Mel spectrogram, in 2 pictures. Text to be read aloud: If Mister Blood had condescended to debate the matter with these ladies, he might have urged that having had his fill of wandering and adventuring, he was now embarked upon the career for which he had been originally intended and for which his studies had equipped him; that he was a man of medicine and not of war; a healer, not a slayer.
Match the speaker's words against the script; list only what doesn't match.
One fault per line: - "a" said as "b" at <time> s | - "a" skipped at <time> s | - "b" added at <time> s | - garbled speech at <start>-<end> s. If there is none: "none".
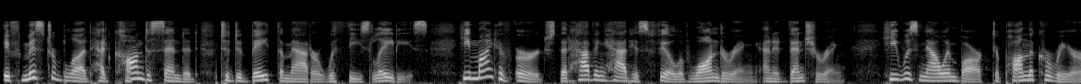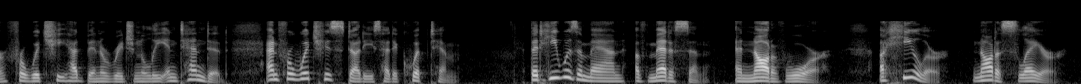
none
